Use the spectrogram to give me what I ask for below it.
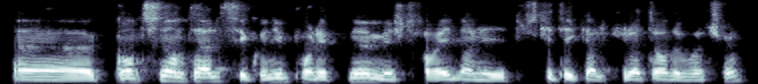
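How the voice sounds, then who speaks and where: A man from the south of France with a low voice, speaking as a casual interview guest. He rambles easily and restarts his sentences often. The sound is dry and dull, like a lo-fi recording. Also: racing, no echo. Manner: relaxed, rambling storyteller with frequent restarts.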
